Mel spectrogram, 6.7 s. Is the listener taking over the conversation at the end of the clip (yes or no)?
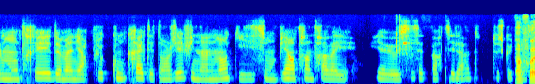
yes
